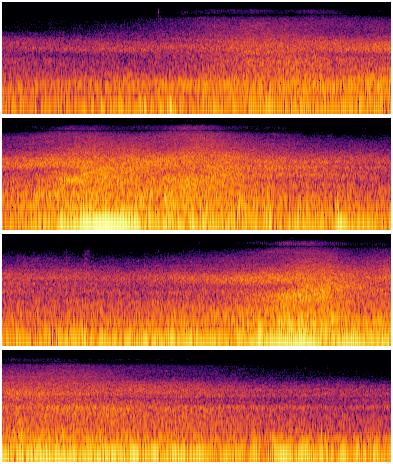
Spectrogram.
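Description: Two road vehicles passing one after the other, each swelling up and fading away, the first about five seconds in and the second about eleven seconds in, over a steady low traffic rumble.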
